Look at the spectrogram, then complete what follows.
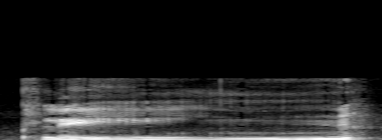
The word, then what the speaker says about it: plane: Pl. A. Plane. Plane. E is silent.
